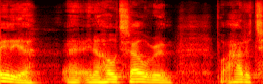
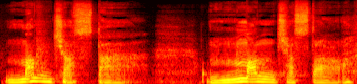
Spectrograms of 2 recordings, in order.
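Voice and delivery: slow, drawn-out mock northern English "Manchester"; bad northern English accent; much slower than usual. Van driver echoing the host's home town, bad northern English accent. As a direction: imitate a botched northern English accent, stretching every vowel. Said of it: "trying to do an English accent".

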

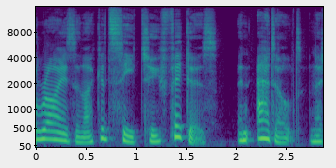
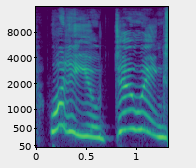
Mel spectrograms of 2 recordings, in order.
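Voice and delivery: high, drawn-out incredulous yell; outraged high-pitched demand; screamed in outrage; slower than usual. A narrator's reading. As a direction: shriek it in disbelief without full volume. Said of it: "screamed my father".

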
